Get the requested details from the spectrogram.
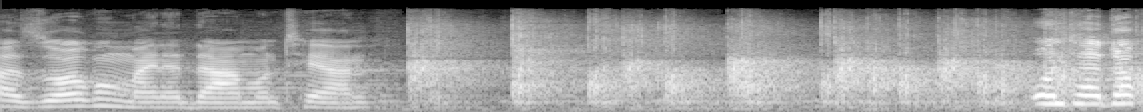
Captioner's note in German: Beifall SPD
